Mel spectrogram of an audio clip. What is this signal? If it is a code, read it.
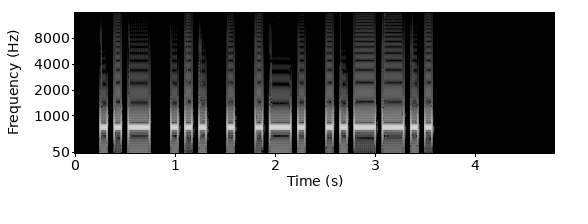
Morse code, heard as a keyed tone, about 17 wpm, 700 Hz. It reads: USER?
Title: Sentences from Top 1000 Words - Review Part 5 - 17wpm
